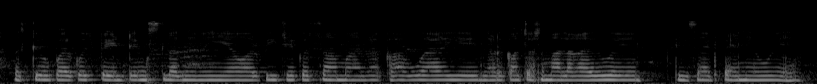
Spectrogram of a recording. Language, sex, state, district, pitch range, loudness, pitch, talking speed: Hindi, male, Chhattisgarh, Kabirdham, 200-205 Hz, -38 LUFS, 205 Hz, 170 wpm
